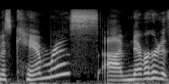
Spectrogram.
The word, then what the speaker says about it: Camrus: It's Camrus, which is very cool. Camrus Johnson.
